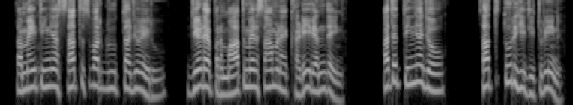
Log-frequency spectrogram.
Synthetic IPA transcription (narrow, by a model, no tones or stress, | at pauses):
t̪amɛ̃ːĩt̪ɪ̃jãsɐt̪sʋɐɾɡd̪uːt̪ad͡ʒoɦeːɾu | d͡ʒeːɽɛpɐɾɐmaːt̪mɛ̃ɾɛsaːməɽ̃ɛkʰɐɽiiɾɛ̃ːnd̪ɛɦɪn | ɐt̪̬ɛt̪ɪjãd͡ʒo | sɐt̪t̪ʊɾɦid̪ɪt̪ʊɾiɦɪn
